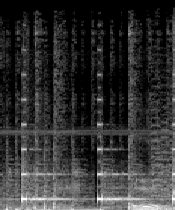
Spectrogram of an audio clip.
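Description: Two faint electronic beeps about a second apart from a game-show countdown timer, over quiet background music. A voice comes in near the end.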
